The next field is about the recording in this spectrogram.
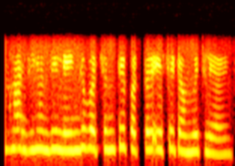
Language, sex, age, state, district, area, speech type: Punjabi, female, 18-30, Punjab, Tarn Taran, rural, conversation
